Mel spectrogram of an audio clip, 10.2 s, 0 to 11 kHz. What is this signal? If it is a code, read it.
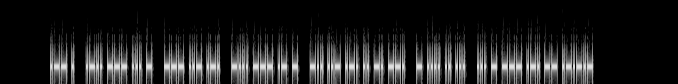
Morse code, heard as a keyed tone, about 44 wpm, 700 Hz. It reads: WE LOST OUR BOAT DURING THIS STORM.
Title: Sentences from Top 1500 Words 45wpm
